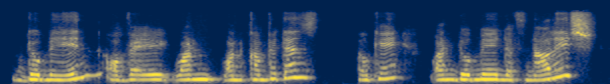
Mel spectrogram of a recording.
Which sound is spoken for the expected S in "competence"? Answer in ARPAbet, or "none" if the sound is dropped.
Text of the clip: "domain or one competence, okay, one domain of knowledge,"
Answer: S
